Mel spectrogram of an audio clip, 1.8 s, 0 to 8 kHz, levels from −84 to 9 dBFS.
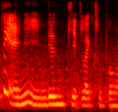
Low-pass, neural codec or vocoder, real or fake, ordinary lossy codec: none; none; real; none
